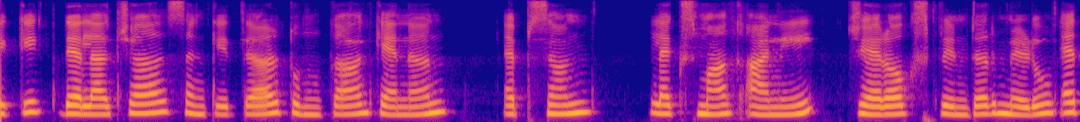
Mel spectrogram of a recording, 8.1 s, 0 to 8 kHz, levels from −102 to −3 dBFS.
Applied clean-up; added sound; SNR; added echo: neural mask model DeepFilterNet 3.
